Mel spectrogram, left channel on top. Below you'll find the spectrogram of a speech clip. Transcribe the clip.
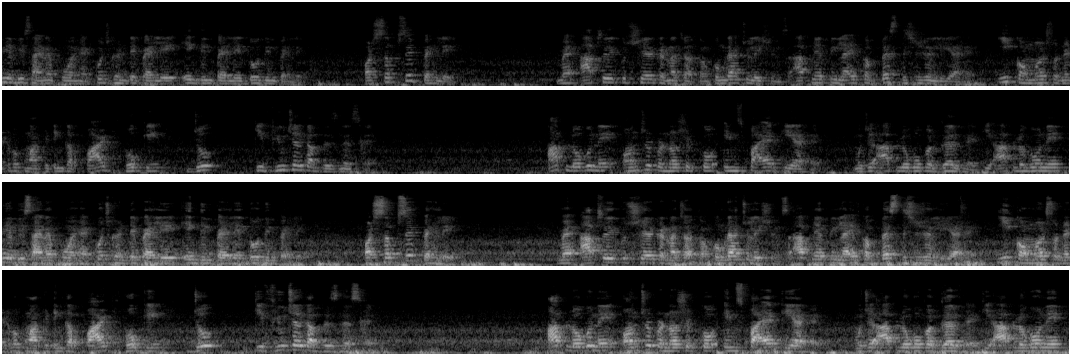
अभी साइन अप हुए हैं, कुछ घंटे पहले, एक दिन पहले, 2 दिन पहले। और सबसे पहले मैं आपसे कुछ शेयर करना चाहता हूं। कांग्रेचुलेशंस, आपने अपनी लाइफ का बेस्ट डिसीजन लिया है, ई कॉमर्स और नेटवर्क मार्केटिंग का पार्ट होके, जो कि फ्यूचर का बिजनेस है। आप लोगों ने एंटरप्रेन्योरशिप को इंस्पायर किया है। मुझे आप लोगों पर गर्व है कि आप लोगों ने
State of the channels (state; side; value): quieter; left; 10.1 dB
